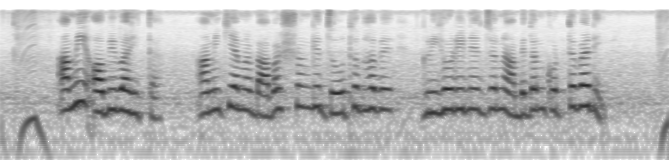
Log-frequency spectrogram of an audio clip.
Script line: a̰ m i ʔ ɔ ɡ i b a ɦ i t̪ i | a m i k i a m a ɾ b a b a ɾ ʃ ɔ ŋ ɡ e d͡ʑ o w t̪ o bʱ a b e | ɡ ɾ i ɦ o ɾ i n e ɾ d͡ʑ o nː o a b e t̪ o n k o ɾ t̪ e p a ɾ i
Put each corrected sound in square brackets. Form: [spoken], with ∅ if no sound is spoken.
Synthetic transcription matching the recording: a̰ m i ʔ ɔ [b] i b a ɦ i t̪ [a] | a m i k i a m a ɾ b a b a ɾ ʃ ɔ ŋ ɡ e d͡ʑ o w [t̪ʰ] o bʱ a b e | ɡ ɾ i ɦ o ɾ i n e ɾ d͡ʑ o nː o a b e [d̪] o n k o ɾ t̪ e p a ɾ i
